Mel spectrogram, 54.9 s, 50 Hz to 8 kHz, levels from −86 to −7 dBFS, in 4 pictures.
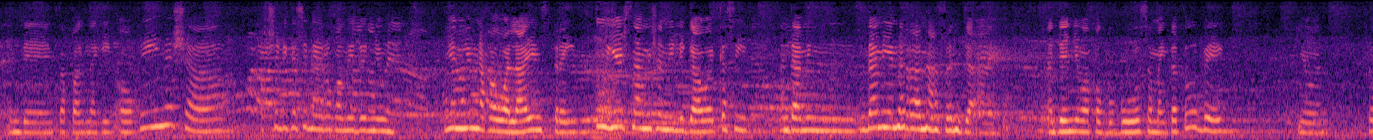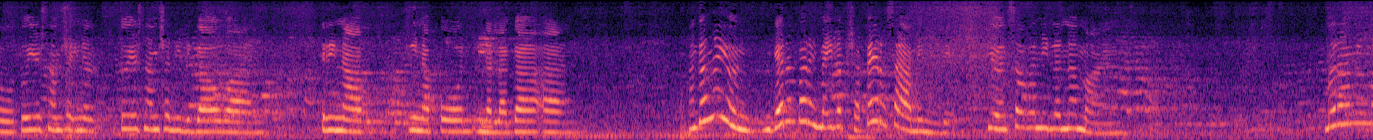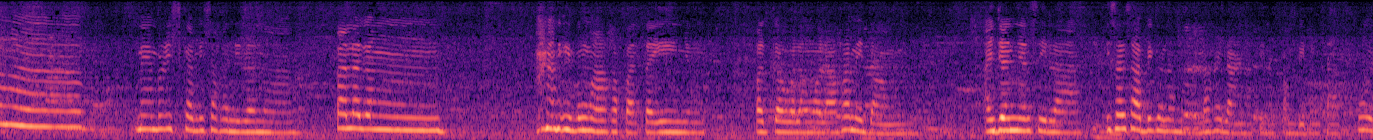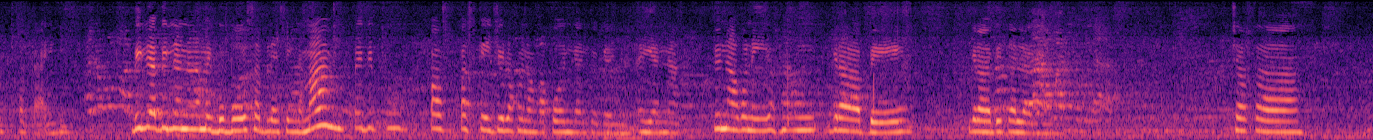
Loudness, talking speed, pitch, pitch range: -27 LUFS, 140 wpm, 255 Hz, 225-285 Hz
